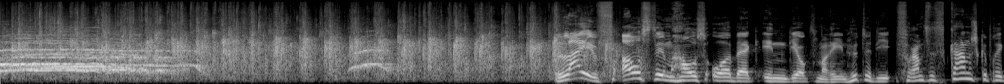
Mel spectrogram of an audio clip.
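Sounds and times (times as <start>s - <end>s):
audience cheers and whoops: 0.0s - 2.4s, 3.4s - 4.2s
live audience applauding at an educational centre in Germany: 0.0s - 6.4s
speech: 5.6s - 10.0s.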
